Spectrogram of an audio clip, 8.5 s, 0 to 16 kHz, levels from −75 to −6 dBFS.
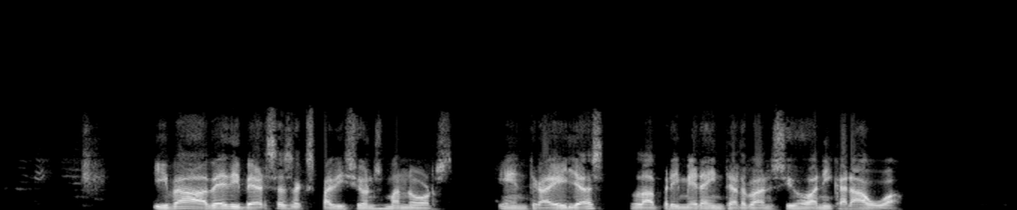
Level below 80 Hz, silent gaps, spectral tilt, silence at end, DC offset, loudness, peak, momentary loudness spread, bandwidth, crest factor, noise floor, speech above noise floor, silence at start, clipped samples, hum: -54 dBFS; none; -5.5 dB/octave; 1 s; under 0.1%; -17 LUFS; 0 dBFS; 11 LU; 8.2 kHz; 18 dB; -87 dBFS; 70 dB; 0.7 s; under 0.1%; none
